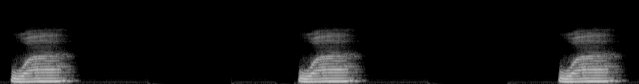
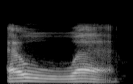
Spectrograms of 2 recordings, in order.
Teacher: tatkala melafazkan huruf waw, kedua bibir tidaklah merapat. Akan tetapi, terdapat rongga antara bibir atas dan bibir bawah. Dan tatkala mengucapkan huruf waw, pangkal lidah naik ke langit-langit atas.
